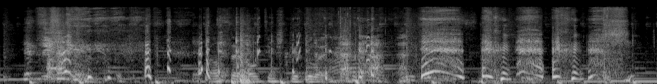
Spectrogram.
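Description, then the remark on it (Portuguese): Several sharp, forceful sneezes burst out in quick succession, loud, mixed with laughter and people talking around them. “Foi uma boa coleção de espirros.”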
